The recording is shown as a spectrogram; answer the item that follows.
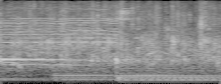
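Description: Amplified guitar rig on stage: a held tone fades out in the first half-second, then a steady electrical buzzing hum through the PA sets in. A sharp click comes a little after a second in.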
